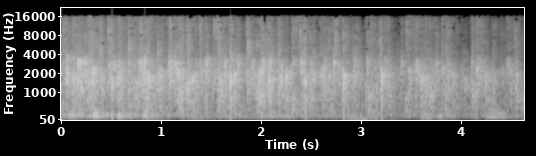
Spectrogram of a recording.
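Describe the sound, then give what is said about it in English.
Applause from an audience for a guest at the close of a talk: a dense, steady patter of many hands clapping that holds at a fairly even level throughout. “can we all give Jamie a round of applause?”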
